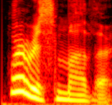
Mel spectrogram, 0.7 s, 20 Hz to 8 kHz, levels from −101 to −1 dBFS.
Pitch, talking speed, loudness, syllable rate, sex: 225 Hz, 240 wpm, -17 LUFS, 7.9 syllables/s, female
